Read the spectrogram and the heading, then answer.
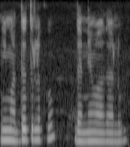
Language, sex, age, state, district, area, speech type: Telugu, female, 18-30, Telangana, Hyderabad, urban, spontaneous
